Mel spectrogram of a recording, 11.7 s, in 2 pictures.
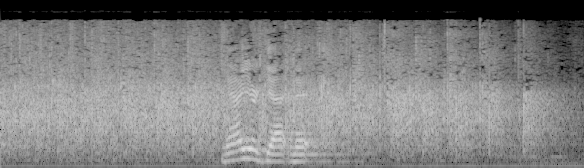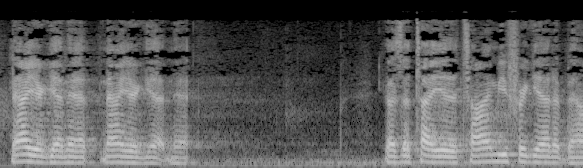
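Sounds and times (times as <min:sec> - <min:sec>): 
audience clapping: 0:00.0 - 0:05.9
speech: 0:02.2 - 0:03.2, 0:06.0 - 0:07.9, 0:09.7 - 0:11.6.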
